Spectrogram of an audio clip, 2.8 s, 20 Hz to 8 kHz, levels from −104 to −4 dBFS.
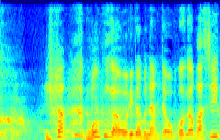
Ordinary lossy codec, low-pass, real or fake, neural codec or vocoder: none; none; fake; codec, 16 kHz, 1 kbps, FunCodec, trained on Chinese and English, 50 frames a second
